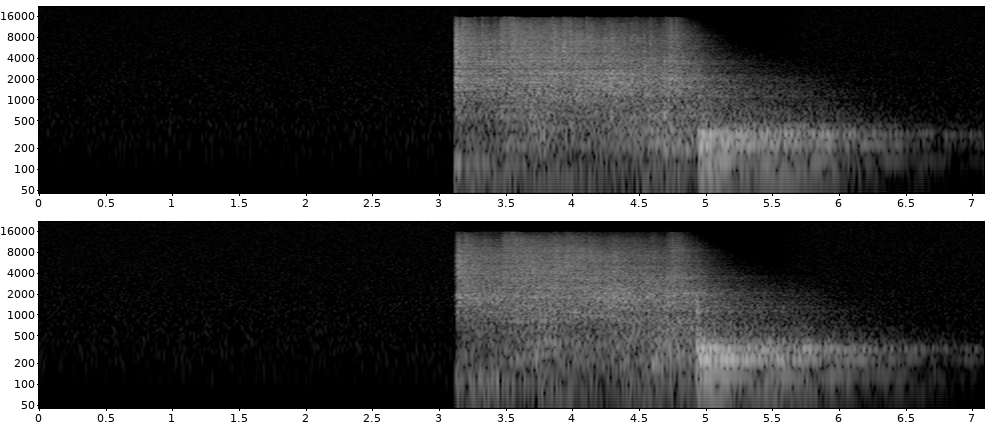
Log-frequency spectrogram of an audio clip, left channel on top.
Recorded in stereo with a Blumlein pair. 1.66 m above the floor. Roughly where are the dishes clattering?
Ahead left.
